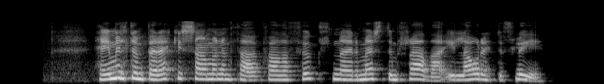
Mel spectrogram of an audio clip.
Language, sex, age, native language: Icelandic, female, 40-49, Icelandic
